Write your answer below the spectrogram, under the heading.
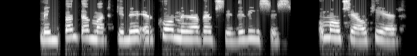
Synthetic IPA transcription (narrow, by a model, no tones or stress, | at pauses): mɪnt̪̚pant̪avmar̥cɪnʏɛɾ̥kʰɔːmɪðavvɛvsɪðʏviːsɪs | ɔɣmaːwsjawçɛːɾ̥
